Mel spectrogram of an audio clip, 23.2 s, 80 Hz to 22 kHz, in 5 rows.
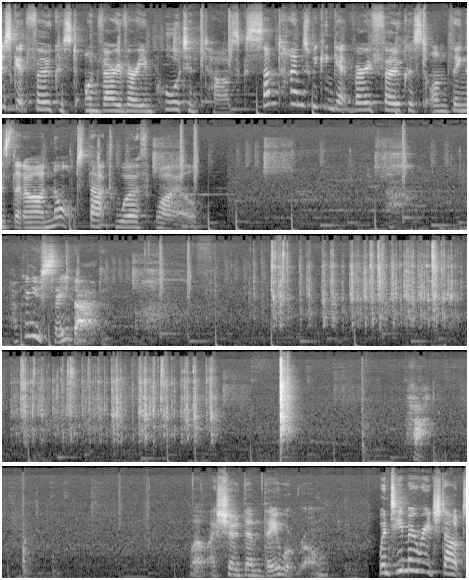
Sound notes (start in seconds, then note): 11.7 furious typing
